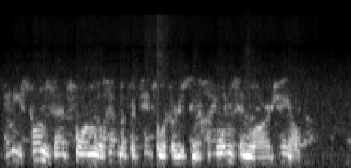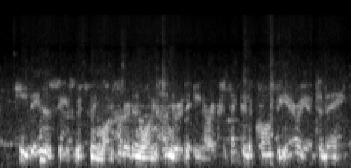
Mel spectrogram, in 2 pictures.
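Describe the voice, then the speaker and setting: A synthetic American male announcer voice comes through a dull, lo-fi weather radio. He reads scripted bulletins formally and impersonally in segmented phrases, with a pitch that swings noticeably up and down. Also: gravelly. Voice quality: synthetic text-to-speech voice. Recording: dull, band-limited weather radio broadcast.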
